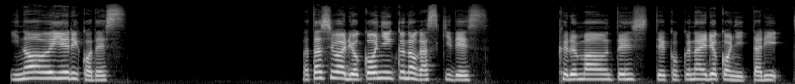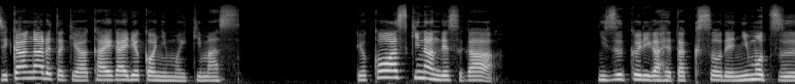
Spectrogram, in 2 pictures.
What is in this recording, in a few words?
freetalk, female voice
